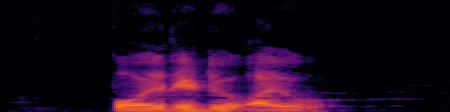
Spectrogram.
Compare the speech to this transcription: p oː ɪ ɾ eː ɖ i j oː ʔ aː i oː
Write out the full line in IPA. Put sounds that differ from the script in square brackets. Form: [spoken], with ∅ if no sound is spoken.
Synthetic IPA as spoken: p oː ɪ ɾ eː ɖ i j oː ʔ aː [j] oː

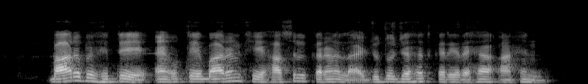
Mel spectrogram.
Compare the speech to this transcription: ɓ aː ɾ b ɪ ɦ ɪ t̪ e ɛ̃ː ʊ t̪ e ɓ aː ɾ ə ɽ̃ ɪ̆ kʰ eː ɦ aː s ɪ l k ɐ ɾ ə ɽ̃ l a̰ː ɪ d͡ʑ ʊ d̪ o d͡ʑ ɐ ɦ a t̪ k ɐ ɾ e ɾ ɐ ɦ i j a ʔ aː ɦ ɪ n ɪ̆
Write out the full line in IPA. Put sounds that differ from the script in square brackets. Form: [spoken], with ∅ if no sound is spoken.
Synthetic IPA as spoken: ɓ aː ɾ b ɪ ɦ ɪ t̪ e ɛ̃ː ʊ t̪ e ɓ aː ɾ ə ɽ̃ ɪ̆ kʰ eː ɦ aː s ɪ l k ɐ ɾ ə ɽ̃ l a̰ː ɪ d͡ʑ ʊ d̪ o d͡ʑ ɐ ɦ [ə] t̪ k ɐ ɾ e ɾ ɐ ɦ i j a ʔ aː ɦ ɪ n ɪ̆

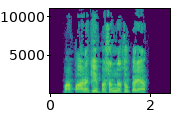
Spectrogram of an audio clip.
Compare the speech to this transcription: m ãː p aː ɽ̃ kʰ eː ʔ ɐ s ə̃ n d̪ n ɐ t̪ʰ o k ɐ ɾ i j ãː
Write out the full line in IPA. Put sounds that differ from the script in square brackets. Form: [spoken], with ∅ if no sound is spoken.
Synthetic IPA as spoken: m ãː p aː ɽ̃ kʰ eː [p] ɐ s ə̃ n d̪ n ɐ t̪ʰ o k ɐ ɾ i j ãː

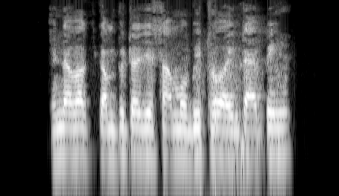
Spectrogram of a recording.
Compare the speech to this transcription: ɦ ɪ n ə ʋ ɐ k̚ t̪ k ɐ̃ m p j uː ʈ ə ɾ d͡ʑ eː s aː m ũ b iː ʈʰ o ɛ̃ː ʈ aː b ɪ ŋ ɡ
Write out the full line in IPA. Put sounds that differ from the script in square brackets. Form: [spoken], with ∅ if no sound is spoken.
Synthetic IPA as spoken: ɦ ɪ n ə ʋ ɐ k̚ t̪ k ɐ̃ m p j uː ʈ ə ɾ d͡ʑ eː s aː m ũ b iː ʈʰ o ɛ̃ː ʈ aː [p] ɪ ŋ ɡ

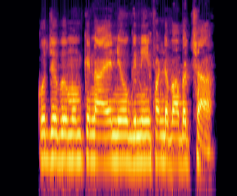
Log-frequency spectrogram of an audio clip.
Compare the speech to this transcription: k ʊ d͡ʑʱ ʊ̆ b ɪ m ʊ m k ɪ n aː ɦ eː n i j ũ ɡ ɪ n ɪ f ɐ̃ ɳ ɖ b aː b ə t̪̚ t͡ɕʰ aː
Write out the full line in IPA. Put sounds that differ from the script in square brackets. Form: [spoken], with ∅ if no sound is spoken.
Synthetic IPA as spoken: k ʊ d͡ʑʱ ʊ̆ b ɪ m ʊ m k ɪ n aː ɦ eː n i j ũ ɡ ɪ n [i] f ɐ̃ ɳ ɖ b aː b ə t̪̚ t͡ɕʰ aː

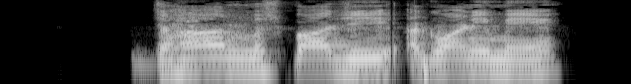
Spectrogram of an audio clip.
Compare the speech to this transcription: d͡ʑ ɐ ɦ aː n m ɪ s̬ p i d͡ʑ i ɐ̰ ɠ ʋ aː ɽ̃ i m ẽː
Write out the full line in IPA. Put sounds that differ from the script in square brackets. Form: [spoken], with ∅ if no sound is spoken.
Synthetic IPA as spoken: d͡ʑ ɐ ɦ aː n m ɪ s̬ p [a] d͡ʑ [iː] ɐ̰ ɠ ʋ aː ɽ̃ i m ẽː

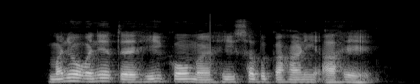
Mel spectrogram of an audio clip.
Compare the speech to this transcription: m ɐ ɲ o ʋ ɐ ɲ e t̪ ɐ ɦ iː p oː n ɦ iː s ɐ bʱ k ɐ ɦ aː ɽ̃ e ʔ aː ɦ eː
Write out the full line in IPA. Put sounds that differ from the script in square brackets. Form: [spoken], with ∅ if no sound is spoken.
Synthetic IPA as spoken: m ɐ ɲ o ʋ ɐ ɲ e t̪ ɐ ɦ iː [k] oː [m] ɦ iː s ɐ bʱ k ɐ ɦ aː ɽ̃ [i] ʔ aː ɦ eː

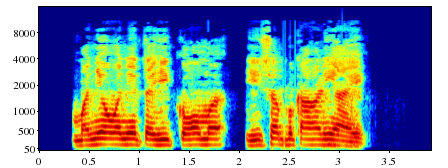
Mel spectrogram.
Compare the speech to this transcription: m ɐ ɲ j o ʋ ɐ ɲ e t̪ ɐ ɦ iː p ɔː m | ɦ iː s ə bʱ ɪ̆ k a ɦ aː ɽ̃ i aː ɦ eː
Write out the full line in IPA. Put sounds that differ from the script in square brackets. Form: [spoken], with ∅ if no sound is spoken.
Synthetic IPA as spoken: m ɐ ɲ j o ʋ ɐ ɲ e t̪ ɐ ɦ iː [k] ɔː m | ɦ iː s [ɐ] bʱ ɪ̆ k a ɦ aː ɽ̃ i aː ɦ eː

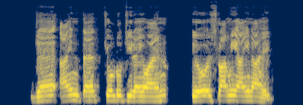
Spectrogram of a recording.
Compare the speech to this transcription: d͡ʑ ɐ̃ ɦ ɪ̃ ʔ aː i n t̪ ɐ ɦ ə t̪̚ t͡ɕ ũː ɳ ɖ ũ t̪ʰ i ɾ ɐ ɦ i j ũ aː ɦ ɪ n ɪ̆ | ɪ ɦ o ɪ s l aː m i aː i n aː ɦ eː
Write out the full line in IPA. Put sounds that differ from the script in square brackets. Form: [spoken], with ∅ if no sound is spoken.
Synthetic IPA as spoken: d͡ʑ ɐ̃ ɦ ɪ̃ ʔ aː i n t̪ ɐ ɦ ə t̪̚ t͡ɕ ũː ɳ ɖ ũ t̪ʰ i ɾ ɐ ɦ i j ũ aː ɦ ɪ n ɪ̆ | ɪ ɦ o ɪ s l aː m i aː i n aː ɦ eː

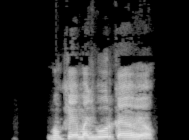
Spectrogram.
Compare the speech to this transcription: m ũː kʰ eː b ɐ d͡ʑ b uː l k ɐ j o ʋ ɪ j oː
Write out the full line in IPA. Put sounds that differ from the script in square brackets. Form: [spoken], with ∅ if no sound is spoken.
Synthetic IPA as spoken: m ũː kʰ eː [m] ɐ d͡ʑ b uː [ɾ] k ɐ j o ʋ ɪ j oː

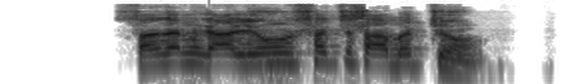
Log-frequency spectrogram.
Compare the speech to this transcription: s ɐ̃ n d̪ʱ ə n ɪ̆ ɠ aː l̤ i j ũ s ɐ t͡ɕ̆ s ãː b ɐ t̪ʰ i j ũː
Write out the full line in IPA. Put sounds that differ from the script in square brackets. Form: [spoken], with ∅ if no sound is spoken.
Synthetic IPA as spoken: s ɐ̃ n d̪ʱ ə n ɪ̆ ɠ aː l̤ i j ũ s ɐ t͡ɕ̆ s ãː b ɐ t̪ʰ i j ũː

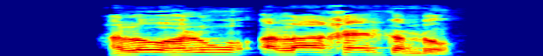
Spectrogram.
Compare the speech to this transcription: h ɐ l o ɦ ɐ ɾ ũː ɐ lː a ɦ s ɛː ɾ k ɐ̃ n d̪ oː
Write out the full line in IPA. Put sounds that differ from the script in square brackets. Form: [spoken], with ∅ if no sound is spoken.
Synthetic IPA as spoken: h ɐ l o ɦ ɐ [l] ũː ɐ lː a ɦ [x] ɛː ɾ k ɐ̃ n d̪ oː

